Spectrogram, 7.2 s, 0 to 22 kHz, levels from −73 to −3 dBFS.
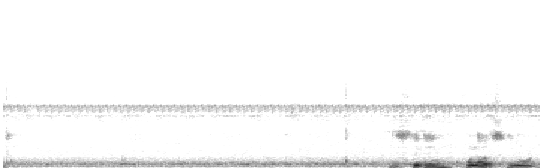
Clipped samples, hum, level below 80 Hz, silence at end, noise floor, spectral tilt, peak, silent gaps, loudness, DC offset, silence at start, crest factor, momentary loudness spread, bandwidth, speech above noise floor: under 0.1%; none; -66 dBFS; 0 s; -45 dBFS; -7 dB/octave; -6 dBFS; none; -22 LUFS; under 0.1%; 0.05 s; 20 dB; 24 LU; 9 kHz; 24 dB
